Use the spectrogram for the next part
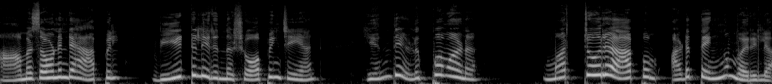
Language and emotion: Malayalam, surprised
